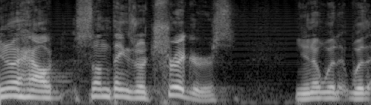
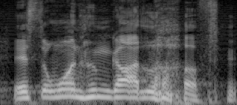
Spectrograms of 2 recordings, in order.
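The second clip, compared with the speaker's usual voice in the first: ordinary talk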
